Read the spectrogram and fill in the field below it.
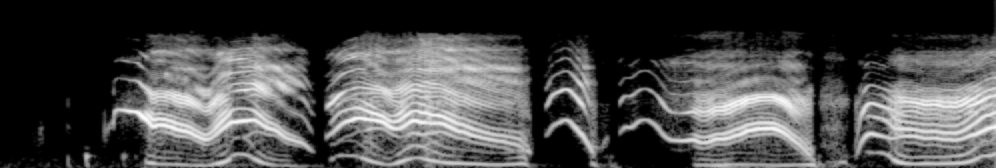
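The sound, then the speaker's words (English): A voice imitates an elk cow call to draw a bull elk toward the caller: four or five loud, whiny, nasal mews in a row, each rising then dipping in pitch, separated by brief pauses. “But immediately I'm going to try to call the bull my way. And I'm going to do this with the cow sound.”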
